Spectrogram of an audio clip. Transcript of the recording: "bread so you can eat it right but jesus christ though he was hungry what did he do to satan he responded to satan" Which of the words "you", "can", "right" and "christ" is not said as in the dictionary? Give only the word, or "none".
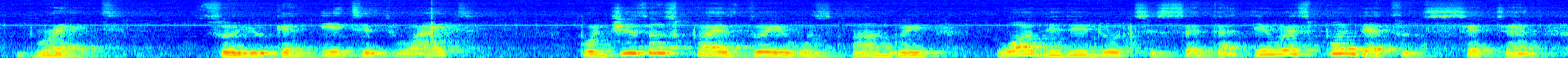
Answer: none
